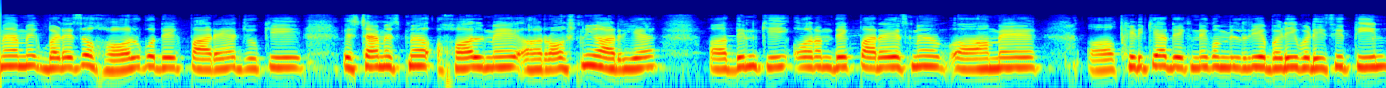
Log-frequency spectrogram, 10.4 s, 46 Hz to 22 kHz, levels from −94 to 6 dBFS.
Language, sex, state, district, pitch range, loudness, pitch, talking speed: Hindi, male, Uttar Pradesh, Etah, 190-210 Hz, -15 LUFS, 200 Hz, 240 wpm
